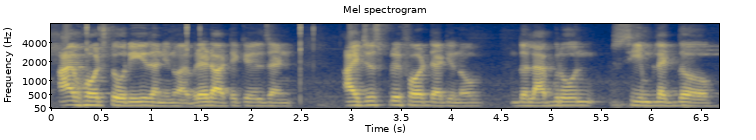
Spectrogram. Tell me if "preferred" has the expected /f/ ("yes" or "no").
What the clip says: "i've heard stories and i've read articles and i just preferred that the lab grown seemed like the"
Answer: yes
